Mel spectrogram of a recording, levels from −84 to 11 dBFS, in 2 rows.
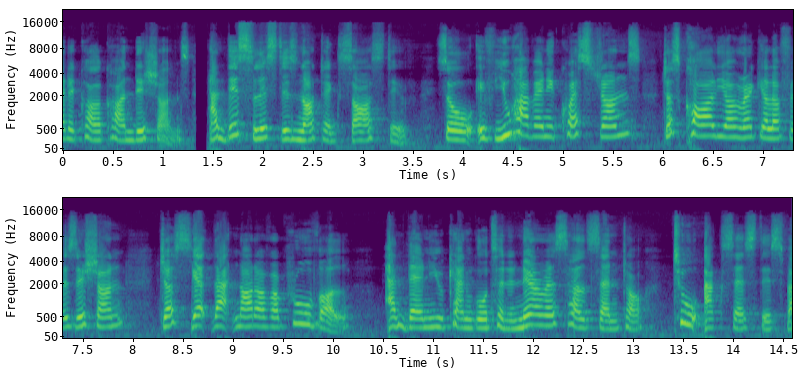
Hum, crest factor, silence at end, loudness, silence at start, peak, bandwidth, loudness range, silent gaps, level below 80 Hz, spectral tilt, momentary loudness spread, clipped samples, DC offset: none; 14 dB; 0 s; -13 LUFS; 0 s; 0 dBFS; 16 kHz; 2 LU; 1.35-1.43 s; -50 dBFS; -2 dB/octave; 7 LU; under 0.1%; under 0.1%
